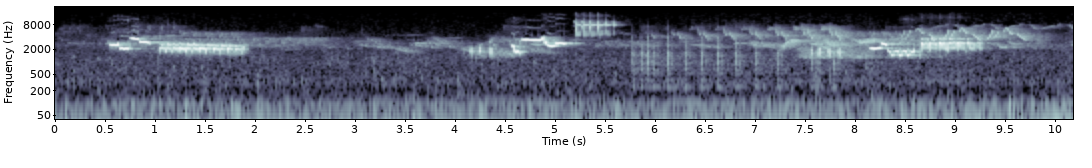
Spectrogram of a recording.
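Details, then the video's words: Wood Thrush (Hylocichla mustelina) sings three flute-like phrases of clear, liquid notes, each ending in a high, shimmering trill, with short pauses between them. "Wood Thrush: Forest Flutist"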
